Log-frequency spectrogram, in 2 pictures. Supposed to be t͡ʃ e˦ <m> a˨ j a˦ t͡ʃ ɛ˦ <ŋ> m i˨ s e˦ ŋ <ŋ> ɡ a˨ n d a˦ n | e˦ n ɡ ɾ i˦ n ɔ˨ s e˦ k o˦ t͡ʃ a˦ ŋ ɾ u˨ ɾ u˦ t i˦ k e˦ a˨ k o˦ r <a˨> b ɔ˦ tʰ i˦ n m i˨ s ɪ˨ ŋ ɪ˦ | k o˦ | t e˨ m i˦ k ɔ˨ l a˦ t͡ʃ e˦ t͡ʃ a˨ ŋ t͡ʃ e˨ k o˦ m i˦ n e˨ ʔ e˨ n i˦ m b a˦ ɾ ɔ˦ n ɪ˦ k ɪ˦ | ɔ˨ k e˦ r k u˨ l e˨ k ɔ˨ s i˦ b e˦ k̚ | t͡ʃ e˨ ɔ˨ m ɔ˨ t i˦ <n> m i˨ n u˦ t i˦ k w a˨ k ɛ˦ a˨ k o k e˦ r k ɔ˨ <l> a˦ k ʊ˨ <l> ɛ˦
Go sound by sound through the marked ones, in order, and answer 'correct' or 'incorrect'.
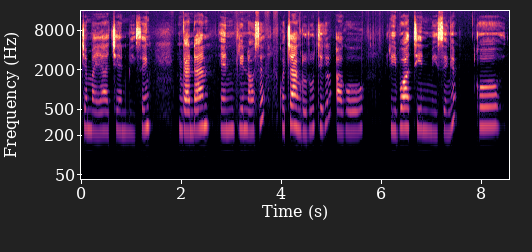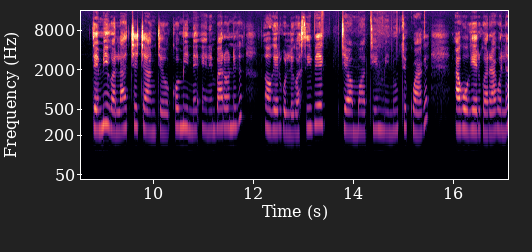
correct, incorrect: n, correct, incorrect: i˨, correct, incorrect: ɾ, correct

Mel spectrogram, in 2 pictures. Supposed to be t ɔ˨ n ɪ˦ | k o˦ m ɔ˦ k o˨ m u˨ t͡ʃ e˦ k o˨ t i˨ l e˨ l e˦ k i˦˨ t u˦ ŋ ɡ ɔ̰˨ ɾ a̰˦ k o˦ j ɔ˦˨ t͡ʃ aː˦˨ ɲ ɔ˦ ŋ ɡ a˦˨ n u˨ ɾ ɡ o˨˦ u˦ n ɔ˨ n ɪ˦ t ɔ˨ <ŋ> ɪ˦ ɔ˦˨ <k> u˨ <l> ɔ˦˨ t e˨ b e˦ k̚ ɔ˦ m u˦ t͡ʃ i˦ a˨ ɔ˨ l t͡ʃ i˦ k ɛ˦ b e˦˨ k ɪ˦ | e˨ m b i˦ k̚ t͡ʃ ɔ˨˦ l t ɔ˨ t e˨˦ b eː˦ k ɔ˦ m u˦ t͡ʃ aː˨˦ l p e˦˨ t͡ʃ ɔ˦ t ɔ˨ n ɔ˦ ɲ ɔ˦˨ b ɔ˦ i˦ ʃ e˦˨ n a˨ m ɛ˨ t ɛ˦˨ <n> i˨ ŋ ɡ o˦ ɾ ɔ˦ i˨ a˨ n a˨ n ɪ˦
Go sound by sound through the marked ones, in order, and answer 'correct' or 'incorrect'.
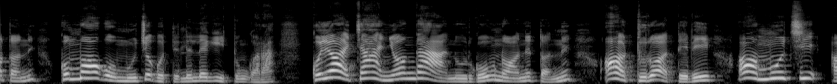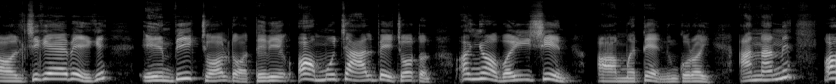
incorrect: n, incorrect: t, incorrect: ɾ, correct

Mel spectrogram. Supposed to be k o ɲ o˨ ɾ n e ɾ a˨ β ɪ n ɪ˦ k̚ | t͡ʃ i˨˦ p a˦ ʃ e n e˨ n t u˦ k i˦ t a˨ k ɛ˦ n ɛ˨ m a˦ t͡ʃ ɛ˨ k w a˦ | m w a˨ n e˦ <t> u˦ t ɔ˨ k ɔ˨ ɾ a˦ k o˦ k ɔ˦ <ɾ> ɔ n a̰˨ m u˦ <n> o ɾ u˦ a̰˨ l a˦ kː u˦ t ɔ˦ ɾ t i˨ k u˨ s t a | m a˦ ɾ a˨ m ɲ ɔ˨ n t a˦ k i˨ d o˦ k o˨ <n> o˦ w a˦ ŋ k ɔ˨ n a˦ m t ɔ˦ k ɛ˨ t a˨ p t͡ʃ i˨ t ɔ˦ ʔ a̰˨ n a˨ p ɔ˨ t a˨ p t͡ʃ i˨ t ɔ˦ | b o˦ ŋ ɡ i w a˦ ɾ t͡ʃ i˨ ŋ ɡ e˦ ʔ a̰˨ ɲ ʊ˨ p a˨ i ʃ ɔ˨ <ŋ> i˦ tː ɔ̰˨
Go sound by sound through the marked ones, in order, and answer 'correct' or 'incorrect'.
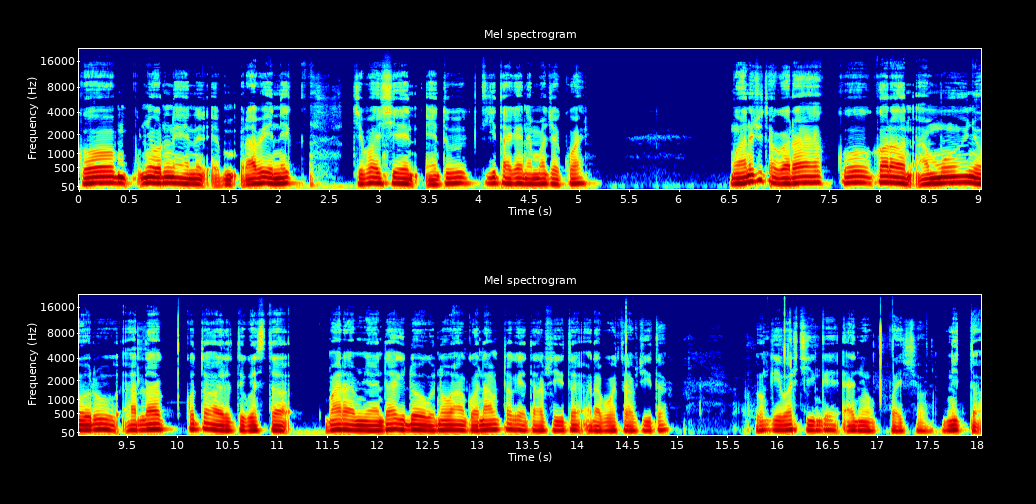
incorrect: t͡ʃ, correct, incorrect: ɲ, correct, incorrect: n

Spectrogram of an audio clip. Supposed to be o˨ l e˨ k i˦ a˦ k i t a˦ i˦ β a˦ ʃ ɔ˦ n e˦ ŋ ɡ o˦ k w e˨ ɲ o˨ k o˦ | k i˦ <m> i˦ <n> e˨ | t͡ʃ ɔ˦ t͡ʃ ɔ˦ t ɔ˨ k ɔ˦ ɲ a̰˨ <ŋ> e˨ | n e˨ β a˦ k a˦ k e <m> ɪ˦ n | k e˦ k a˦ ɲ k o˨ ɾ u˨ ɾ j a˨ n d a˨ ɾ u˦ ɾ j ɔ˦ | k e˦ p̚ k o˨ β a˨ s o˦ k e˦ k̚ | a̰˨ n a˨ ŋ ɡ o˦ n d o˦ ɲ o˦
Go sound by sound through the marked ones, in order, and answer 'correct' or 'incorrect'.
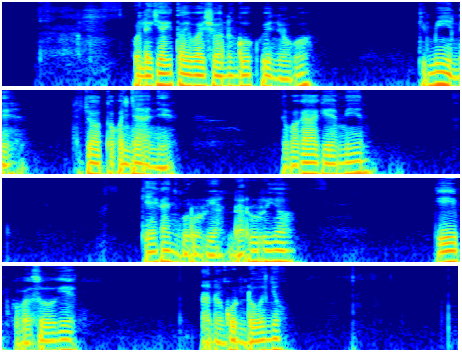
correct, correct, incorrect: ɲ, correct

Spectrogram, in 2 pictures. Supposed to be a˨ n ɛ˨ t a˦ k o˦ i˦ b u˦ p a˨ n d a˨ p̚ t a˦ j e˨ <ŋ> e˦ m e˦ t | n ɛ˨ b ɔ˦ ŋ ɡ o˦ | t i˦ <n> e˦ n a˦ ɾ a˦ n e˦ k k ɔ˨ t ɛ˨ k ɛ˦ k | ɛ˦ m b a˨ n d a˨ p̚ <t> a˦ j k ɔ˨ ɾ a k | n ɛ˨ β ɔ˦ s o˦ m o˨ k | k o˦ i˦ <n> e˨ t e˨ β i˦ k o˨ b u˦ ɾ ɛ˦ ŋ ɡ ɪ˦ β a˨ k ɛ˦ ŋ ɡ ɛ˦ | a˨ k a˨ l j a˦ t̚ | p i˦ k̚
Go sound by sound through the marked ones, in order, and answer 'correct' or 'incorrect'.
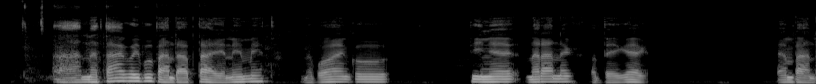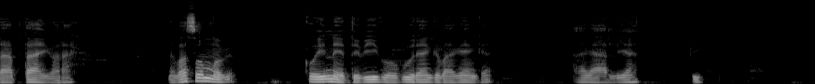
incorrect: n, incorrect: ɲ, correct, correct

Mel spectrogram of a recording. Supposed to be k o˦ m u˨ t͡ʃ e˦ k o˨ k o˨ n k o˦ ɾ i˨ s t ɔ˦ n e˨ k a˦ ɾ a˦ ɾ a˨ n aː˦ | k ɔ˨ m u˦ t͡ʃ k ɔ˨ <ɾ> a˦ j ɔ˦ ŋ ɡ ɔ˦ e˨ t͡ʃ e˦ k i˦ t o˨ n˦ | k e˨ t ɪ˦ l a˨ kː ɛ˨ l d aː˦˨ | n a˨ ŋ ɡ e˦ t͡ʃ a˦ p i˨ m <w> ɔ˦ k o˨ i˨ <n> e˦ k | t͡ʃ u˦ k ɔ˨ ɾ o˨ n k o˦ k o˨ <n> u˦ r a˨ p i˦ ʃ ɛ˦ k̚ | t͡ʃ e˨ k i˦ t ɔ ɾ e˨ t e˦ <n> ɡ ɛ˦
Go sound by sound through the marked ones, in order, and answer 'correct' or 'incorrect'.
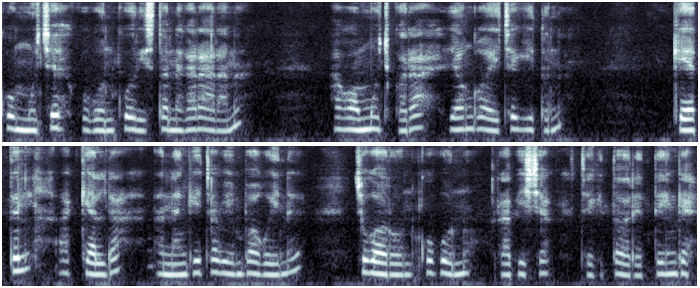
correct, incorrect: b, correct, correct, incorrect: ŋ

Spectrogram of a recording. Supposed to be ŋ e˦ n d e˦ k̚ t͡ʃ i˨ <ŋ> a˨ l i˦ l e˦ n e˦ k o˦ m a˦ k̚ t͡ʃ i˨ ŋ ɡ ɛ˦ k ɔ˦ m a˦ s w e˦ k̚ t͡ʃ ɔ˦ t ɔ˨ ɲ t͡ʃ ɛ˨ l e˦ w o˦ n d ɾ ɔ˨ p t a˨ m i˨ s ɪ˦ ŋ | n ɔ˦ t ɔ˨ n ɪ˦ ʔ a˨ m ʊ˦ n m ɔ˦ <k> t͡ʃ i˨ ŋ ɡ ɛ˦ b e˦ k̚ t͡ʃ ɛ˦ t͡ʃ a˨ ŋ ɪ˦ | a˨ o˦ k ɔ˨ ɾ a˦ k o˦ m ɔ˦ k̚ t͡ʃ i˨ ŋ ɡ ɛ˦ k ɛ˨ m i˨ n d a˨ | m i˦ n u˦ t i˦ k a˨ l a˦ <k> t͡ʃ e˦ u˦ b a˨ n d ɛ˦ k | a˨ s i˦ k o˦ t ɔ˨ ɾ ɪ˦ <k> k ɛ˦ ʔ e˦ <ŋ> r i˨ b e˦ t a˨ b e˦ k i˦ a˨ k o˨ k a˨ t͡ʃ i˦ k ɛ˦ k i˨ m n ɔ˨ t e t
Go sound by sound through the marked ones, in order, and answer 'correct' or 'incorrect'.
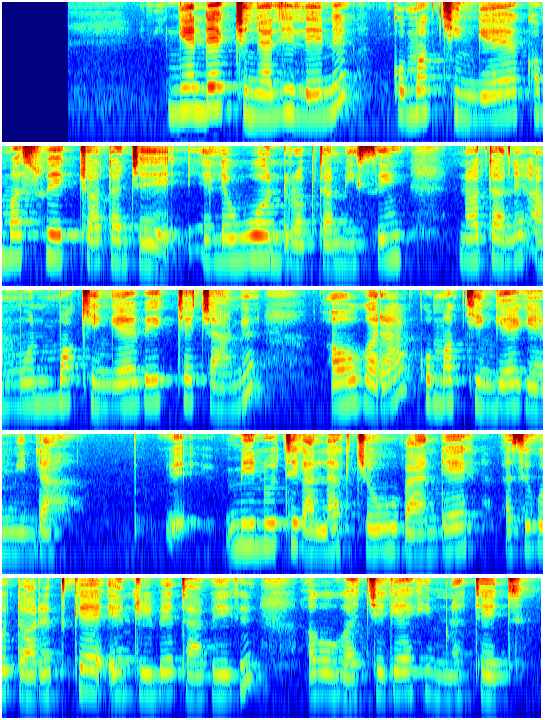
incorrect: ɲ, correct, correct, incorrect: t, incorrect: n

